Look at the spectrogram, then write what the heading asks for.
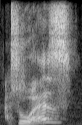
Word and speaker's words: Suez: Suez.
